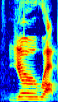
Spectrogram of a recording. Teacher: that E in the front is making that Y sound.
